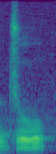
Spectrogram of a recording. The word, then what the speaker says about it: 主: And as you can see, the pronunciation of the word main is also zhu.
